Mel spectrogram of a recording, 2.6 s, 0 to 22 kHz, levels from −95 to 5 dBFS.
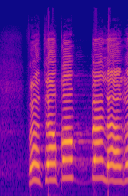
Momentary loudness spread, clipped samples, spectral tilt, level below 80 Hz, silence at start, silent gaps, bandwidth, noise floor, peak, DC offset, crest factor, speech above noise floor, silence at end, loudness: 7 LU; under 0.1%; 0.5 dB/octave; -74 dBFS; 0.6 s; none; 13 kHz; -58 dBFS; -6 dBFS; under 0.1%; 14 dB; 39 dB; 0 s; -19 LUFS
